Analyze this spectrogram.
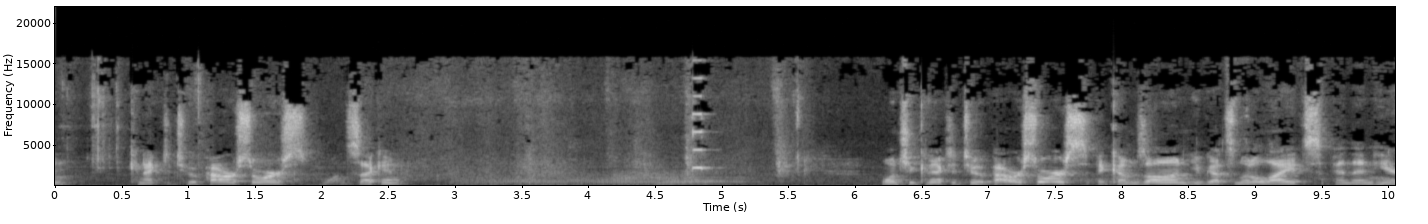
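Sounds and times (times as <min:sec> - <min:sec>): vehicle engine humming: 0:02.8 - 0:05.8.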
